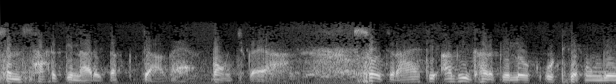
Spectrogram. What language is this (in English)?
Hindi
